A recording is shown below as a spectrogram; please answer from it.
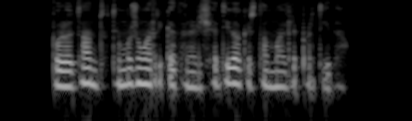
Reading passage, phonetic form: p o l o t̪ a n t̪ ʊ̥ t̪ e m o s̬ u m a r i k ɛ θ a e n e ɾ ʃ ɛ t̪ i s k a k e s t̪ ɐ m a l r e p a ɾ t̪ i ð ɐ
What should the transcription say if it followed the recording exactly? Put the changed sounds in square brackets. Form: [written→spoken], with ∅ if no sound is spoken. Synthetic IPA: p o l o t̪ a n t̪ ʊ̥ t̪ e m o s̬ u [m→ŋ] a r i k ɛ θ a e n e ɾ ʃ ɛ t̪ i [s→∅] k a k e s t̪ [ɐ→a] m a l r e p a ɾ t̪ i ð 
